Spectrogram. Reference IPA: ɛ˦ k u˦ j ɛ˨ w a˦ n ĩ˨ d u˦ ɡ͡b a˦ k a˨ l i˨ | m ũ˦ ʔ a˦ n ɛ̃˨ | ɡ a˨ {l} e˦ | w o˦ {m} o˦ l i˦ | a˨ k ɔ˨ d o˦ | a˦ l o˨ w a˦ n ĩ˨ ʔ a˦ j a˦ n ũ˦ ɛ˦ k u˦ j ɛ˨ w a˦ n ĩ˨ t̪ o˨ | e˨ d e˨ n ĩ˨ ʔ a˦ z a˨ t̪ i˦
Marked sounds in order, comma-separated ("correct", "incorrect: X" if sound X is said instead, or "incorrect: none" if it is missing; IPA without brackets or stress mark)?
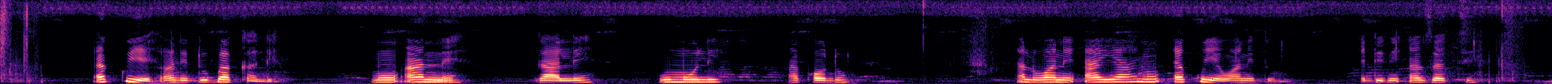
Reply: correct, correct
